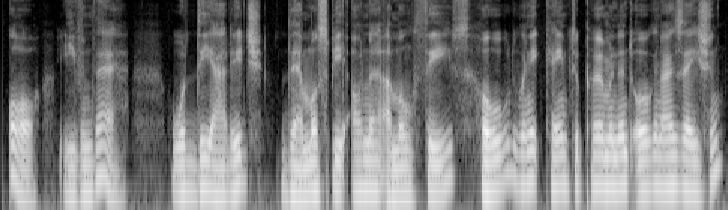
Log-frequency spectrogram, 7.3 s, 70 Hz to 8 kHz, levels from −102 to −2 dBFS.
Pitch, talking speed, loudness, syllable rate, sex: 105 Hz, 155 wpm, -19 LUFS, 5.3 syllables/s, male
